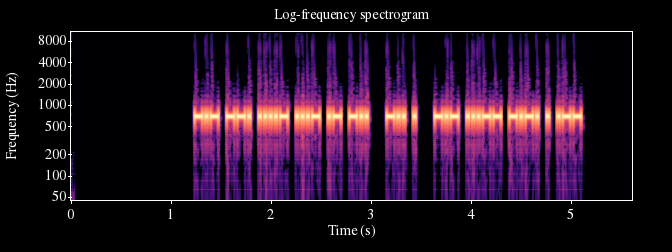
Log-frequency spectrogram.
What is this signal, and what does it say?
Morse code, heard as a keyed tone, about 44 wpm, 700 Hz. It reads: KG4VAD DE K3CEW
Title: USA Callsign DE Callsign 45wpm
